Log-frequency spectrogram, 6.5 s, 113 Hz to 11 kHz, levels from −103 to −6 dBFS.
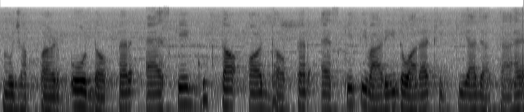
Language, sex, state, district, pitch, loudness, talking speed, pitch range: Hindi, male, Bihar, West Champaran, 120 Hz, -17 LUFS, 130 wpm, 115-135 Hz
